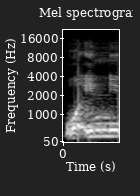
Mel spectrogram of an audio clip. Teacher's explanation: نون مشدد ہے، نون میں غنہ کر کے پڑھیں گے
